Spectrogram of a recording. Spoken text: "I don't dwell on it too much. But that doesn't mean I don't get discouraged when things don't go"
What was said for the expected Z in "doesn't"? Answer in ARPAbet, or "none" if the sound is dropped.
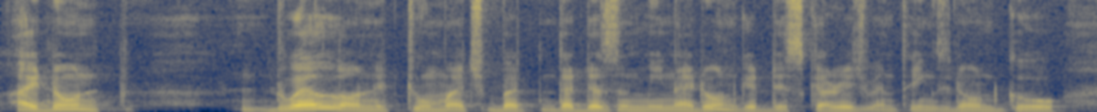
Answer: Z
